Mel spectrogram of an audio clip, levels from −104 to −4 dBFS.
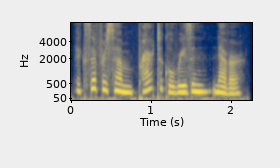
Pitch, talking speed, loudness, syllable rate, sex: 230 Hz, 130 wpm, -16 LUFS, 5.3 syllables/s, female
